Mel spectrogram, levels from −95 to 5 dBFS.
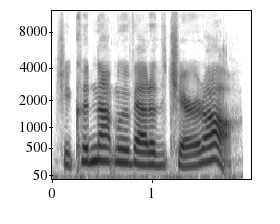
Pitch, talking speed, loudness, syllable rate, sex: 225 Hz, 300 wpm, -14 LUFS, 5.5 syllables/s, female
